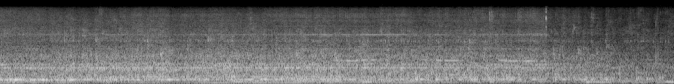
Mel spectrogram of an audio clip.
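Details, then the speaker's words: Water pump switched on in automatic mode with the DIY PCB low-water cutoff controller (well-level sensors) installed; even unbroken hum with water flowing, faint music behind: normal pump operation before the lower sensor shuts it off. "Ketika saya Nyalakan pompa ini dalam kondisi otomatis menyala ya kalau ini Saya nyalakan harusnya dia menyala"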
